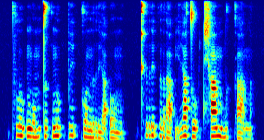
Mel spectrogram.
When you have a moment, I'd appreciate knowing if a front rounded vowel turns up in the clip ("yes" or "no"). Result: no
